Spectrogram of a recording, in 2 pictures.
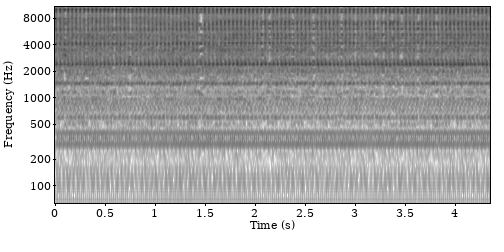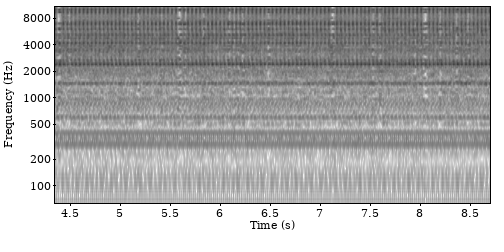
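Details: Ingersoll Rand 5 hp single-stage twin-cylinder 60-gallon compressor started at about 50 psi tank pressure, feeding a plasma-table air system: loud steady drone with an even chuff about three times a second, no knocks or rattles; normal running.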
